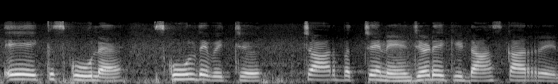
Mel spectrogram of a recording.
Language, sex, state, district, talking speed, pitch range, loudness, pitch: Punjabi, female, Punjab, Fazilka, 170 wpm, 180-220 Hz, -14 LUFS, 195 Hz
